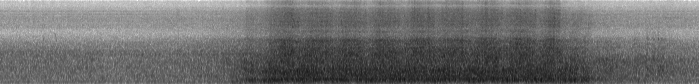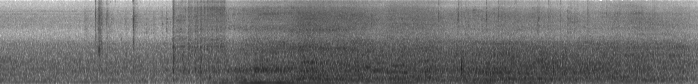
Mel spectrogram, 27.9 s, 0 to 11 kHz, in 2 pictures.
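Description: A pair of Class 375 Electrostar electric units passes over the level crossing at speed, a loud, even rush of wheels and air lasting about six seconds. A few sharp clattering clicks follow as the crossing barriers lift, then car engines and tyres as the waiting traffic moves off over the crossing.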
